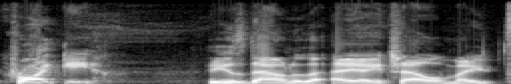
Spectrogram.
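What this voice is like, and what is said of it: Put-on accent, drifts at end. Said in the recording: “you said in one accent... Got pretty close. I almost drifted at the end.”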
